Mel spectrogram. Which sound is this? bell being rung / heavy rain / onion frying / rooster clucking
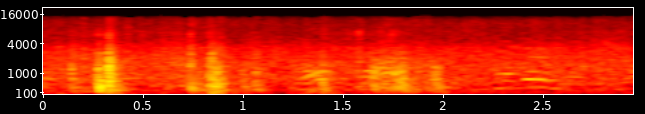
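heavy rain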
